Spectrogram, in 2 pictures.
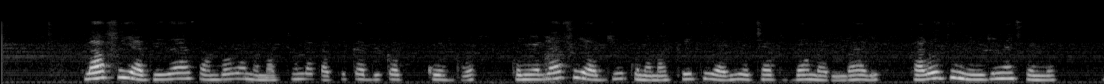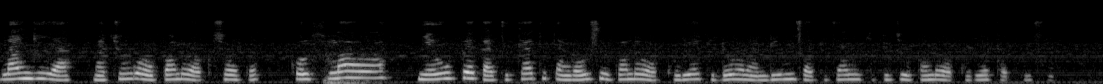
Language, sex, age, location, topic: Swahili, female, 18-24, Nairobi, finance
